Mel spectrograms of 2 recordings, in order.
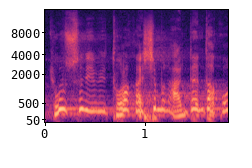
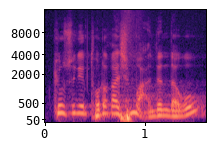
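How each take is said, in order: First: Tearful plea. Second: Said in the usual way. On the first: Retold or imitated. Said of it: "막 그러면서 울었던 거예요".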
